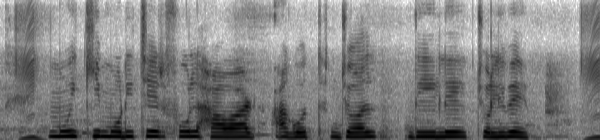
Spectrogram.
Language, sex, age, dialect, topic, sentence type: Bengali, female, 25-30, Rajbangshi, agriculture, question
